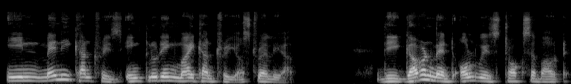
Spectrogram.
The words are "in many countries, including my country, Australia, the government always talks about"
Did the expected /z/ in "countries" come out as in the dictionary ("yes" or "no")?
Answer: yes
